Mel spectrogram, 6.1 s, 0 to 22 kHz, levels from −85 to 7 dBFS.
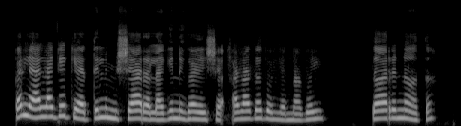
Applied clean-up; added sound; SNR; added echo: neural mask model DeepFilterNet 3.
